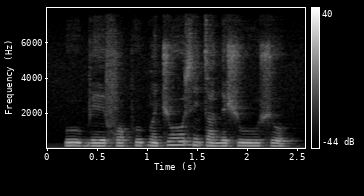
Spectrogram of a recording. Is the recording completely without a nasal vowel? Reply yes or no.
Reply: no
